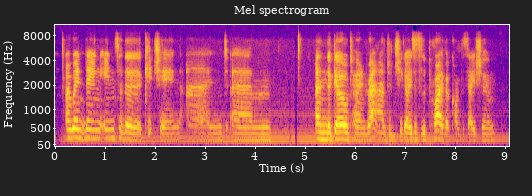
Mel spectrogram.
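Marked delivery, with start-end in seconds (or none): none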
